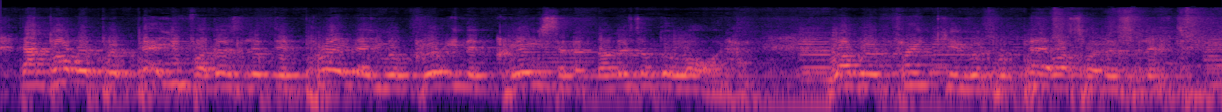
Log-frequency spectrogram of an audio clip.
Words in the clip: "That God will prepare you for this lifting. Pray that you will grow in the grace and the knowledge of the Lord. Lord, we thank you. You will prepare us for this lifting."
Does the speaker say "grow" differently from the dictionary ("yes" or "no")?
no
